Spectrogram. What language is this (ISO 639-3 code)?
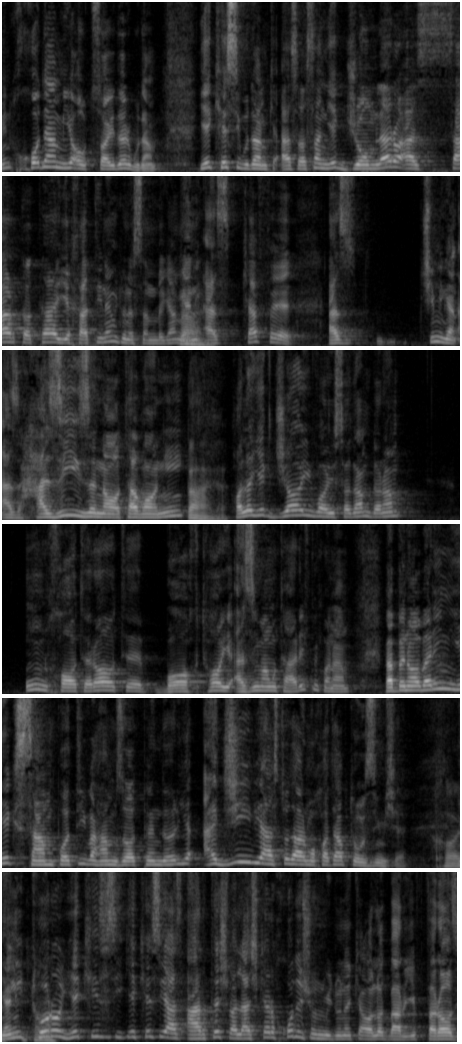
fas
